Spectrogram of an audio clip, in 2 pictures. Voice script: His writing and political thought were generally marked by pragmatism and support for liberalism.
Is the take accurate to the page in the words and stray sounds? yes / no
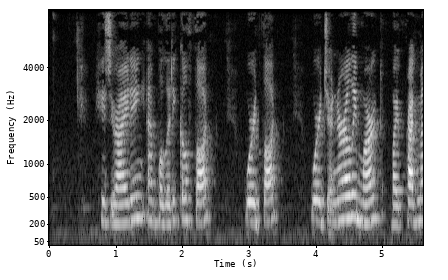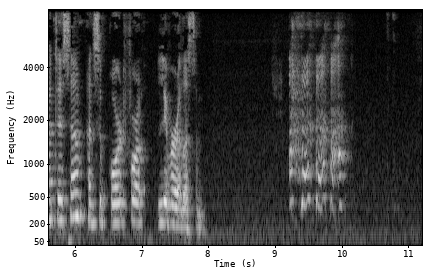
no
